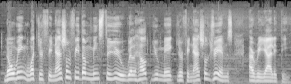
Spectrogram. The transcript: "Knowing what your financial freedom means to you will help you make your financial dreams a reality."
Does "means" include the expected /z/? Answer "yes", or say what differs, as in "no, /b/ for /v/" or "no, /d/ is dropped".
no, /s/ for /z/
